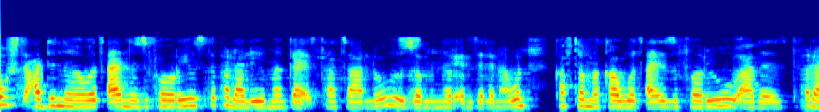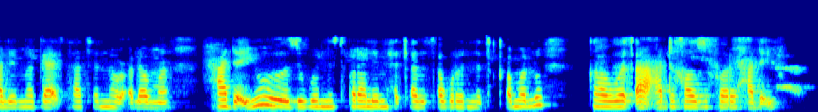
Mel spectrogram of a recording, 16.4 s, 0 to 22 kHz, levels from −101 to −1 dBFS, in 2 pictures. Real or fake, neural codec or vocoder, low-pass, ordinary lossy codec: real; none; 5.4 kHz; AAC, 24 kbps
